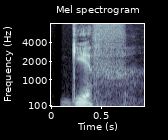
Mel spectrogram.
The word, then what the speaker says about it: gif: then yeah it's it's gif is pronounced like gift then yes it's it's github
